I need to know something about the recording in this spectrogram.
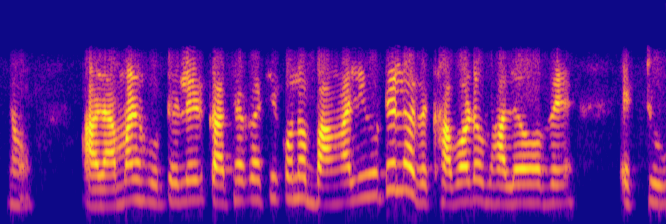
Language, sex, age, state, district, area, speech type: Bengali, female, 30-45, West Bengal, Kolkata, urban, conversation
